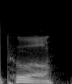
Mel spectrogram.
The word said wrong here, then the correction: Hoole: No, Hoole. – Hoole. – Rhymes with pool. – That's right. – Or cool.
